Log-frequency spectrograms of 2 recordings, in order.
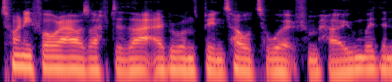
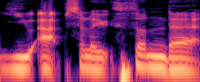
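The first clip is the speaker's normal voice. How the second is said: plain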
